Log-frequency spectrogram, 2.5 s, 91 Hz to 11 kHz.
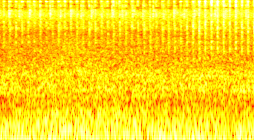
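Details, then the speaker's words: Electric fuel pump on a 2003 Cummins 5.9 common rail diesel (being swapped into an 87 Chevy K30), wired in as the lift pump: steady low buzzing hum with even pulsing, no surging, fuel seen flowing; normal fuel pump operation. "This is my electric fuel pump. I'm gonna hook it in. You can hear it come on. So it's basically acting as the lift pump."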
